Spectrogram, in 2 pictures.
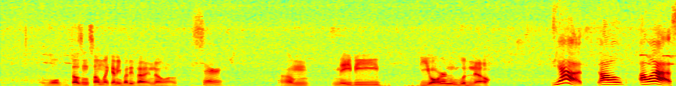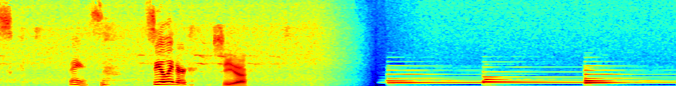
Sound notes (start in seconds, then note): none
